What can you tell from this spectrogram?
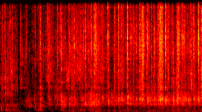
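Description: Corrugated plastic RV sewer hose being pushed into the bumper's storage tube, its ribs rattling and scraping against the tube in rapid, irregular clicks.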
